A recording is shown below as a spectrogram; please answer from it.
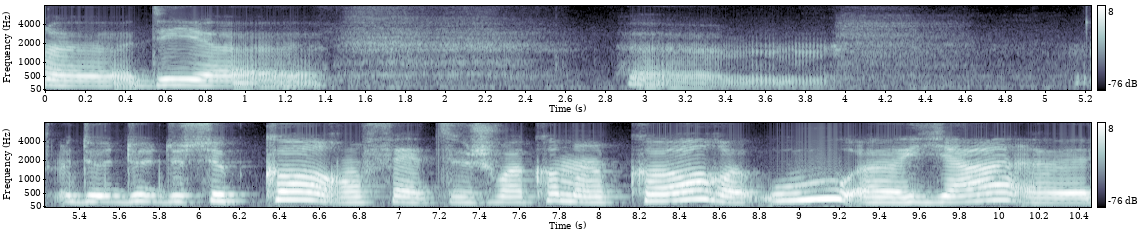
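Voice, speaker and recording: A woman's voice: medium pitch, a little mellow. Hesitant French woman reading tarot. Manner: hesitant, thinking aloud with many fillers. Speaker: tarot card reader. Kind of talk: intuitive tarot reading to camera.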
